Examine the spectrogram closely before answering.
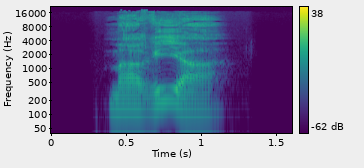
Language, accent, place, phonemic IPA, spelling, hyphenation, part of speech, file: German, Germany, Berlin, /maˈʁiːa/, Maria, Ma‧ri‧a, proper noun, De-Maria.ogg
- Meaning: 1. a female given name, equivalent to English Mary 2. a male given name, used as a middle name, chiefly by Catholics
